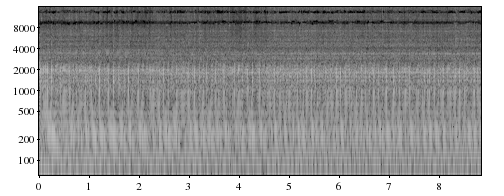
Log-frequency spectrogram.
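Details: Murray M2500 two-stroke trimmer just fitted with a new carburetor kit and spark plug, running flat out; loud, buzzy, fast, slightly ragged pulsing that won't clean up. The high-speed mixture is untuned and it bogs.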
